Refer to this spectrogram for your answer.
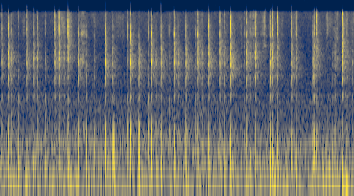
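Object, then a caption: Thin printed cardboard coaster scratched and tapped with fingernails. Long nails scratch and tap the printed surface of a thin, flat, round printed cardboard coaster. The result is a quiet, rapid run of dry clicks and scratchy rasps with bright, crisp edges, each dying away almost instantly.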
